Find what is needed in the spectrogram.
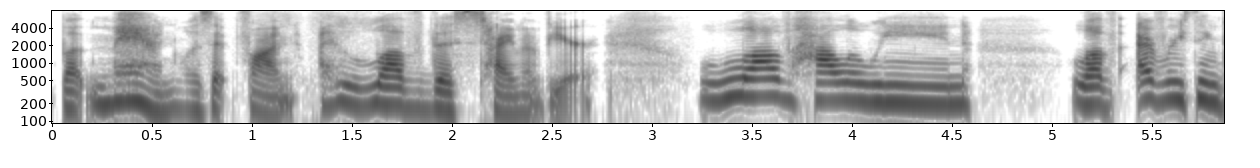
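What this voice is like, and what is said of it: Scratchy, strained voice. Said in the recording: “if my voice is a little scratchy, it's because I just went to a haunted house ... and I screamed my head off ... my vocal cords are really, really scratchy today”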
